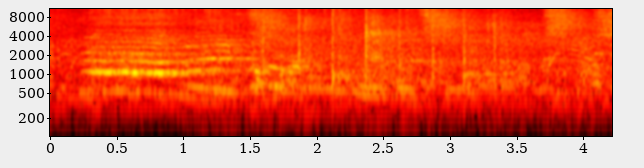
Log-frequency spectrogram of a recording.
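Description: Voices of spectators chattering across a large gym hall, with several sharp taps in the middle.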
